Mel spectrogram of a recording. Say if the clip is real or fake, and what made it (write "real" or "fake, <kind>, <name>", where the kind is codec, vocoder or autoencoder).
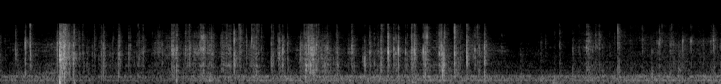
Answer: real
